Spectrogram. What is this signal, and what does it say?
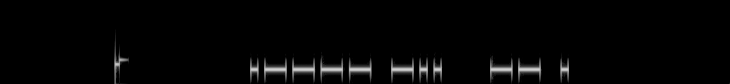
Morse code, heard as a keyed tone, about 17 wpm, 700 Hz. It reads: 1D ME
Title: Field Day Exchanges - 17wpm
